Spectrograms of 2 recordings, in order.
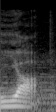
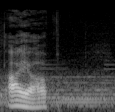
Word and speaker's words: Iop: This guy with the funny name is the Yop, or you could also pronounce it as Iop.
